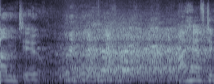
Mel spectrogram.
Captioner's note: audience laughing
